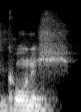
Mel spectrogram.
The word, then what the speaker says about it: Cornish: The second word is spelt men, but it's pronounced Maine, as in M-A-N-E. It's a Cornish word.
